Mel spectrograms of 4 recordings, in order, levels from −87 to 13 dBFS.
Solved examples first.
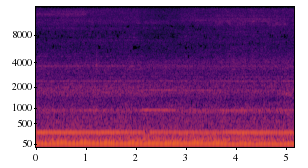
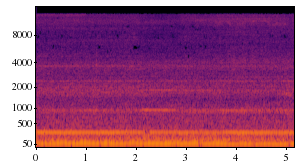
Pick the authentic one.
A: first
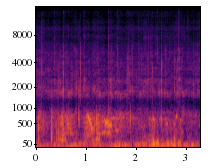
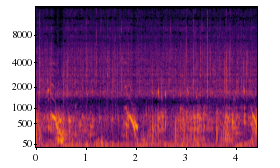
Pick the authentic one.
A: second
